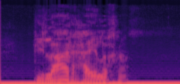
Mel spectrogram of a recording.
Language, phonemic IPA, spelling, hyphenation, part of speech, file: Dutch, /piˈlaːrˌɦɛi̯.lə.ɣə/, pilaarheilige, pi‧laar‧hei‧li‧ge, noun, Nl-pilaarheilige.ogg
- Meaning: stylite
